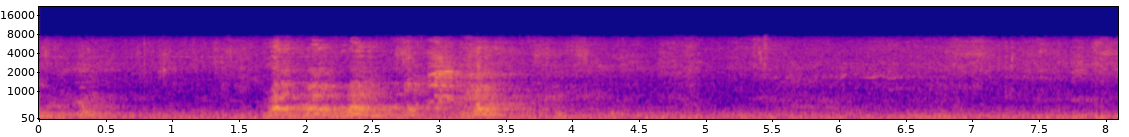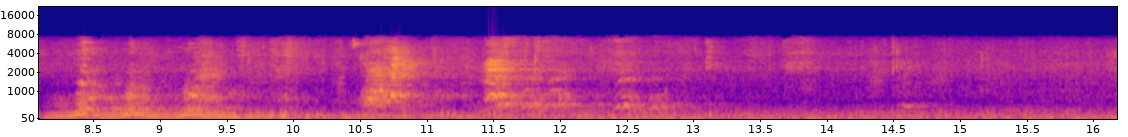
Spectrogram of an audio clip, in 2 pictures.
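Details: A Labrador Retriever, while playing, gives deep, gruff barks in irregular bursts at a neighbour's dog over a steady background hum.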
